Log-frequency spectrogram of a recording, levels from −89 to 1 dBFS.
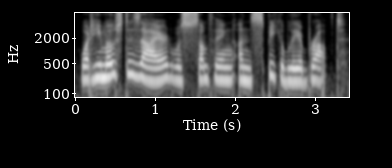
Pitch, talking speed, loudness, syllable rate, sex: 220 Hz, 140 wpm, -16 LUFS, 5.0 syllables/s, female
